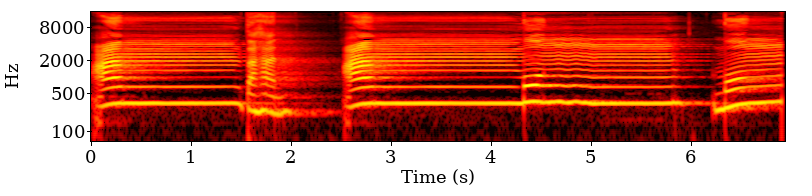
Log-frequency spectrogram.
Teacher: menghadapi huruf mim jadi bunyinya m masuk langsung ke mim dan bunyi m-nya ini kita tahan didengungkan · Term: idgam bunah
